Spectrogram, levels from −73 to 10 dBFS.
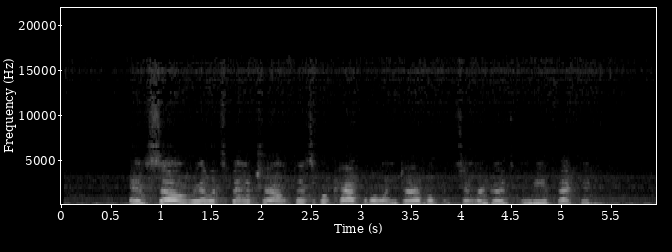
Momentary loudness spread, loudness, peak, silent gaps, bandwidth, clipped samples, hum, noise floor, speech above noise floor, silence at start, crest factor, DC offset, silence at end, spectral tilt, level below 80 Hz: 13 LU; -29 LUFS; -12 dBFS; none; 16.5 kHz; under 0.1%; none; -54 dBFS; 25 dB; 0.35 s; 18 dB; under 0.1%; 0.05 s; -5.5 dB/octave; -68 dBFS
